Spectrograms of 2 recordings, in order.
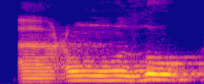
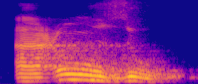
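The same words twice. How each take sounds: First: The consonant is a soft th, tongue between teeth. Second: The consonant is a plain z, tongue kept inside. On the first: The speaker calls it right. "ini kita tempelkan di ujung gigi seri bagian atas, kemudian dikeluarkan sedikit saja" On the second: The speaker calls it wrong. "lidahnya ditarik ke dalam dan tidak dikeluarkan, nanti yang keluar itu suara zu"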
